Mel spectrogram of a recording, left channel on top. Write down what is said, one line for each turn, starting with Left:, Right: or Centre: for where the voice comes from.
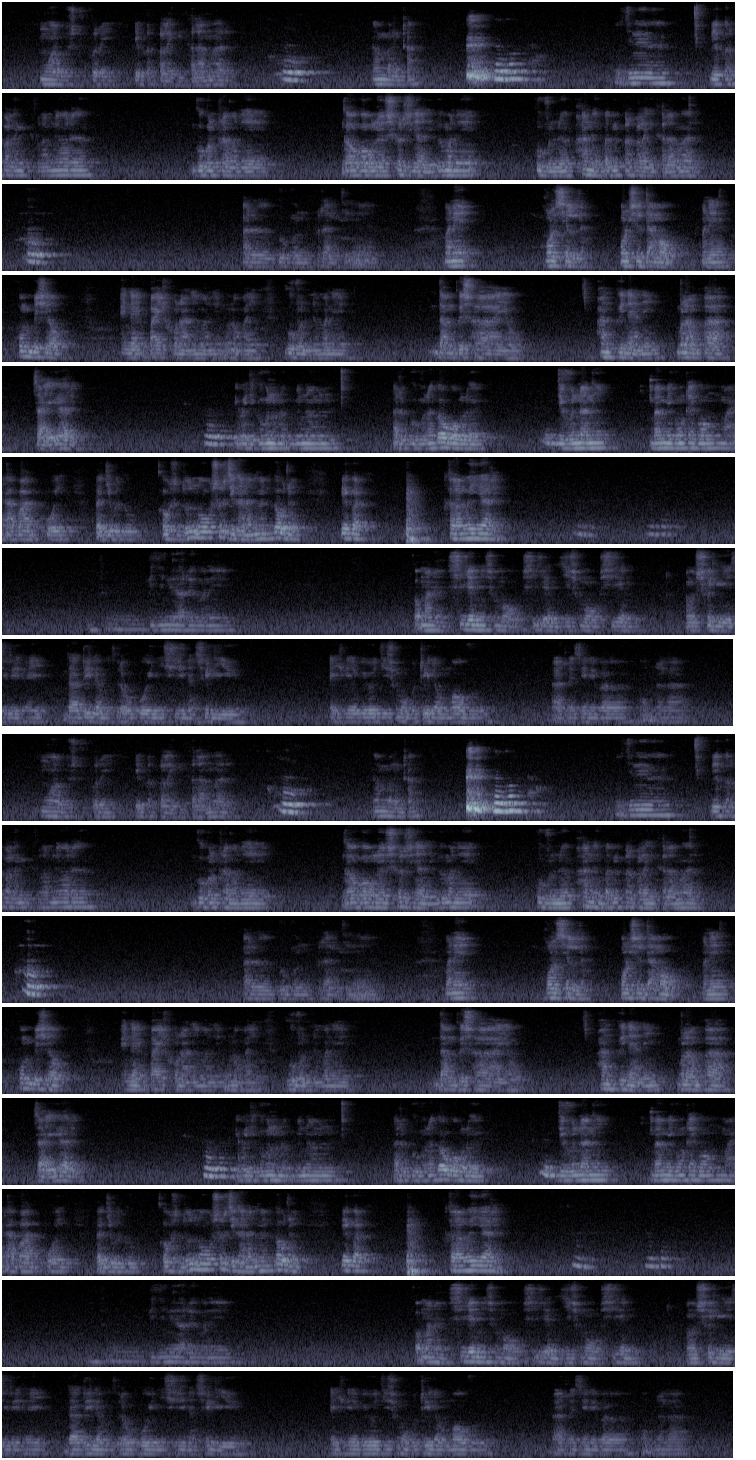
Left: मुवा बुस्थुफोरनि बेफार फालांगि खालामो आरो
Right: उम।
Left: नङाबा नोंथां।
Right: <unintelligible> नंगौ नोंथां।
Left: बिदिनो बेफार फालांगि खालामनायाव आरो गुबुनफ्रा माने गाव गावनो सोरजिनानैबो माने गुबुननो फानो बा बेफार फालांगि खालामो आरो।
Right: उ
Left: आरो गुबुनफोरा इदिनो माने हलसेल हलसेल दामाव माने खम बेसेनाव बायनाय बायसनानै माने उनावहाय गुबुननो माने दाम गोसायाव फानफैनानै मुलाम्फा जायो आरो।
Right: उम नंगौ नोंथां
Left: बेबायदिखौबो नुनो नुनो मोनो आरो गुबुना गाव गावनो
Right: उम
Left: दिहुननानै बा मैगं थाइगं माइ आबाद गय बायदिफोरखौ गावजोंथ नआव सोरजिखनानै माने गावनो बेफार खालामहैयो आरो
Right: उम नोंगौ।
Left: ओमफ्राय बिदिनो आरो माने मा होनो सिजेननि समाव सिजेन जि समाव सिजेनाव सोलियो जेरैहाय दा दैज्लां बोथोराव गयनि सिजेना सोलियो खायसेया बेबायदि समावबो दैज्लांआव मावो। आरो जेनेबा हमना ला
